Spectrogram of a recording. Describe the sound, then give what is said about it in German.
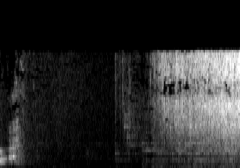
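Celery, onions and garlic sizzle in oil in a pot. A soft clatter comes first, then a bright frying hiss swells up and grows louder toward the end. “wir hauen jetzt erstmal Sellerie, Zwiebeln und Knoblauch in ah, Öl hast du schon reingehauen. Genau. Äh, in unser Töpfchen rein und braten das mal so ein bisschen an.”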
